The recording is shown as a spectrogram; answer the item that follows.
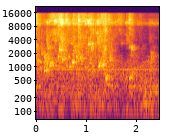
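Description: Water from a kitchen tap running into a sink as measuring cups are washed under it.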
